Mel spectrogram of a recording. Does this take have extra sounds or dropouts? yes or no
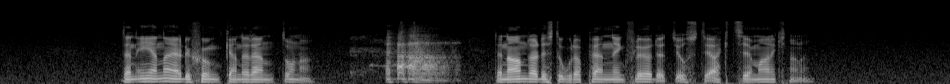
yes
